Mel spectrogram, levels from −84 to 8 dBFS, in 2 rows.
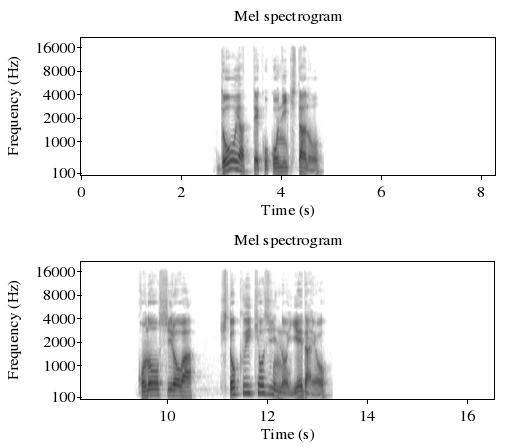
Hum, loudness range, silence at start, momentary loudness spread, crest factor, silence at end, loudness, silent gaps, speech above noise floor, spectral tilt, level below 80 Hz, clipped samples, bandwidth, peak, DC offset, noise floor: none; 7 LU; 2.7 s; 10 LU; 22 dB; 3.4 s; -22 LUFS; 7.95-7.99 s; over 68 dB; -5 dB/octave; -74 dBFS; under 0.1%; 16.5 kHz; -4 dBFS; under 0.1%; under -90 dBFS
